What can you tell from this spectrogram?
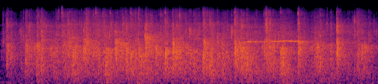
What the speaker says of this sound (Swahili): Tumpigie makofi pia Yesu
